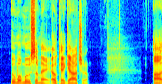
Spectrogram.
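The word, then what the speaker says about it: Uma Musume: It's it's it's pronounced Uma Musame. Uma Musame.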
